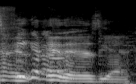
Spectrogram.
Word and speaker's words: Figaro: Like, look at it, it's Figaro. It is, yeah. I've always pronounced it Fiargo, but it's not that. No. There's no R in it.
